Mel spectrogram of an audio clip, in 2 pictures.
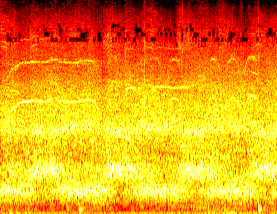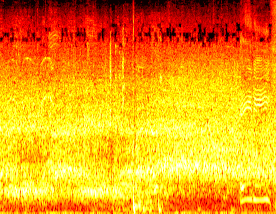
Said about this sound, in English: He will come out of the game and hear it from the crowd.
